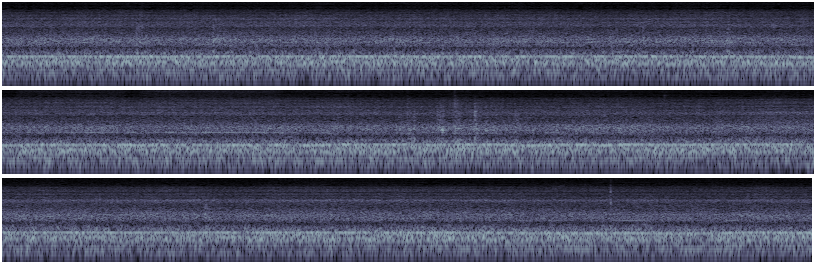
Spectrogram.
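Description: A backhoe bucket scrapes and dumps loose soil.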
